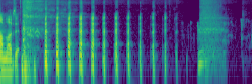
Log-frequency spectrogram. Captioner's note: laughing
